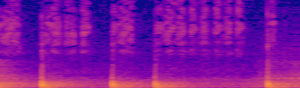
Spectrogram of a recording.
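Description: Pen writing out a maths solution for a fifth-grade exercise on cabbage harvest: four distinct scratchy strokes, each with a sharp onset fading away, close and fairly quiet, with no voices.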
